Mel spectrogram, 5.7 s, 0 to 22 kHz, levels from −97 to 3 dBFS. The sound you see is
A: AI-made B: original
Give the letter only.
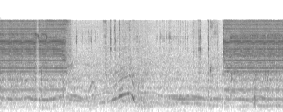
B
